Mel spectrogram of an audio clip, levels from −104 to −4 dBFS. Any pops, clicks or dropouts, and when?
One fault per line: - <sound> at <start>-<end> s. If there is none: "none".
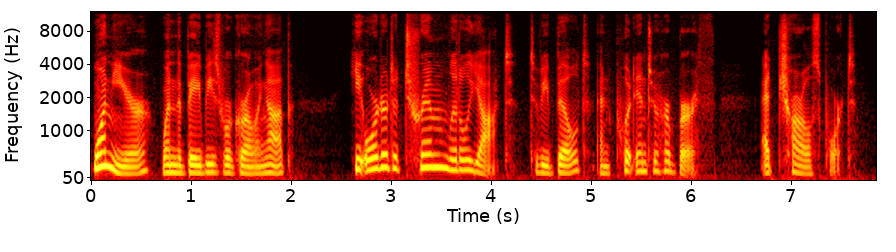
none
